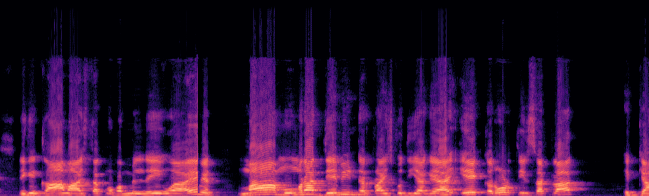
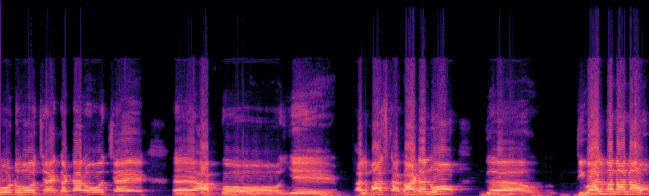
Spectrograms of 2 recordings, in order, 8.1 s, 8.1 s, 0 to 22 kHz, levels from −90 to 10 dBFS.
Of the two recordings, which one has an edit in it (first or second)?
first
